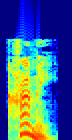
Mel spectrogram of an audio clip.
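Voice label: "crumby", British English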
